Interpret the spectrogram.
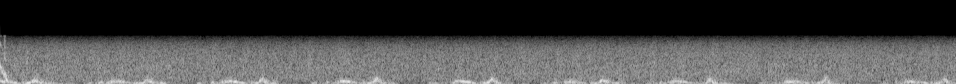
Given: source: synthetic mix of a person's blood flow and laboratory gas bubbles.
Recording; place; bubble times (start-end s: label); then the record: Doppler ultrasound of blood flow; precordium
0.00-0.15 s: bubbles
From the record:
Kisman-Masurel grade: 123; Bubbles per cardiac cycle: 1 to 2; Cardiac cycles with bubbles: 10 to 50%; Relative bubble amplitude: loud (0.450 to 0.775); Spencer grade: 2 (many but less than half of the cardiac periods contain bubble signals, singularly or in groups); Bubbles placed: only in the low amplitude regions of the cardiac cycle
